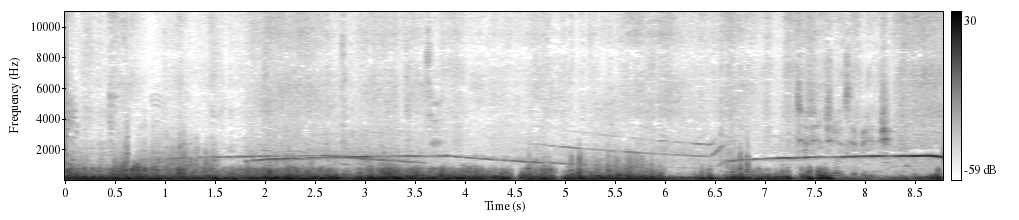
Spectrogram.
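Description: Wind buffeting the microphone, with a faint wailing tone that slowly rises, holds and falls, twice, like a siren.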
